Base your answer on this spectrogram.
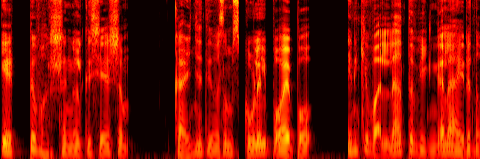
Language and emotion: Malayalam, sad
